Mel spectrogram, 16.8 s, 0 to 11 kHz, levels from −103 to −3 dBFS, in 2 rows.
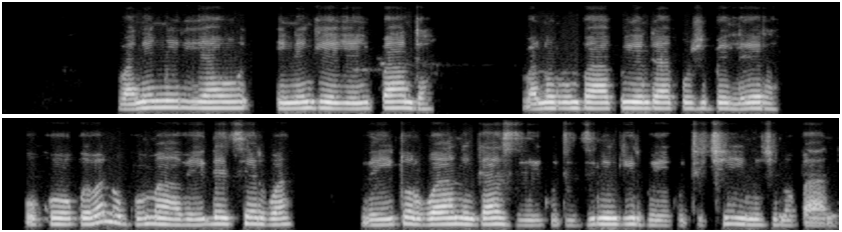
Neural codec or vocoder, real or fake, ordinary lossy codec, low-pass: none; real; Opus, 24 kbps; 7.2 kHz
